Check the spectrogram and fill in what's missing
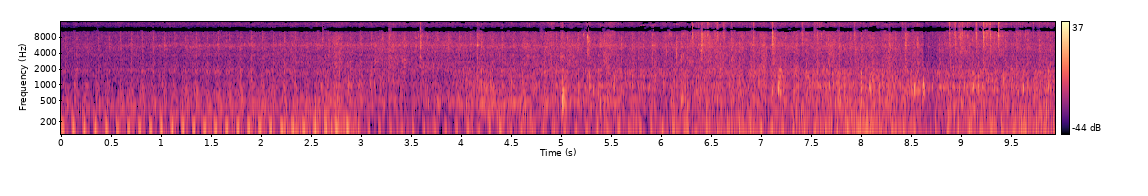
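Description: A motorcycle ridden off-road on a rough trail near Chikmagalur's Kudremukh waterfalls, its engine pulsing in a fast, close, steady throb with rattling clatter over the bumps and no voices.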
